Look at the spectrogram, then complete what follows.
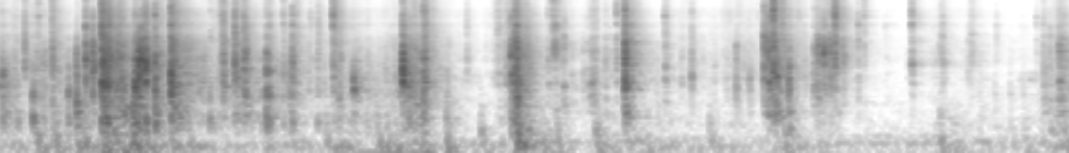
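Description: Clear plastic clamshell blister pack crackling and clicking in the hands as it is opened to take out a multi-tool, in a series of short, irregular crinkly bursts.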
